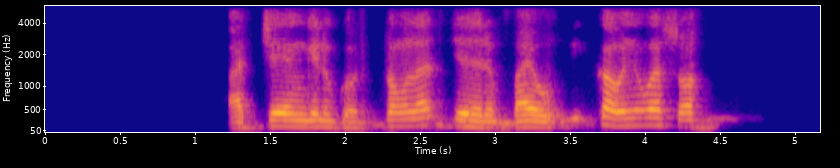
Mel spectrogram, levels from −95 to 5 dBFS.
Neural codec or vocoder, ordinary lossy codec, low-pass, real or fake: codec, 24 kHz, 0.9 kbps, DualCodec; MP3, 48 kbps; 5.4 kHz; fake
